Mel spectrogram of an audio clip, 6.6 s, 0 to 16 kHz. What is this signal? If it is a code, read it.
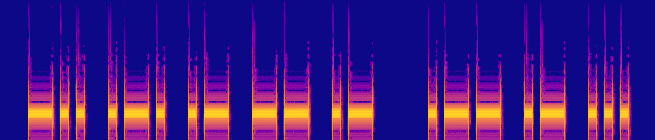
Morse code, heard as a keyed tone, about 15 wpm, 700 Hz. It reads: DRAMA WAS
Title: Sentences from Top 1500 Words 15wpm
